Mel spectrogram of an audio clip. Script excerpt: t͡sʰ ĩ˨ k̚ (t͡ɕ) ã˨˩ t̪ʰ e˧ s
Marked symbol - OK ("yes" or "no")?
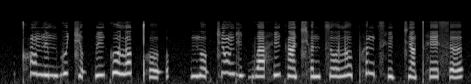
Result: yes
